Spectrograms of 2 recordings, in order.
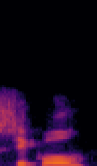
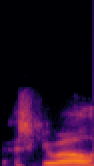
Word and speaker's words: SQL: basic structured query language also known as sequel SQL however you want to pronounce that and there's open api's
